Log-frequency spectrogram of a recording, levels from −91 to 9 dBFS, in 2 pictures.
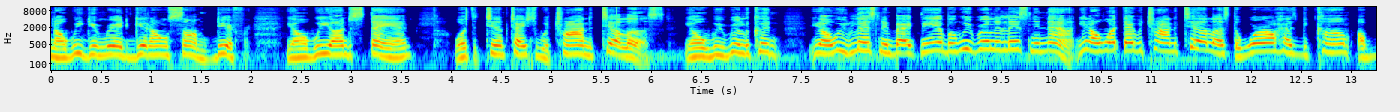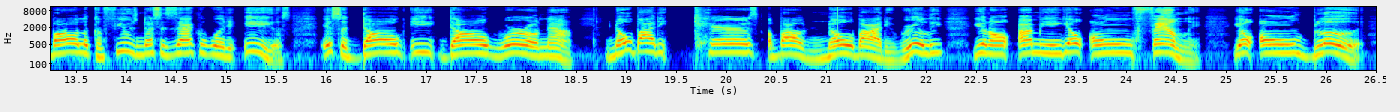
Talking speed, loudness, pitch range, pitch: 185 wpm, -20 LUFS, 210-255 Hz, 235 Hz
